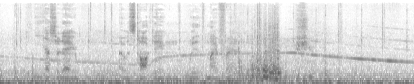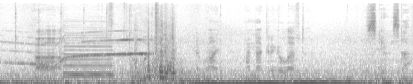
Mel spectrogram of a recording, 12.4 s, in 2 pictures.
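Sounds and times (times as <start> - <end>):
ambulance siren wailing: 0.0 - 9.0
low rumble of a moving car: 0.0 - 12.3
speech: 0.7 - 5.2, 6.7 - 7.4, 8.4 - 9.1.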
